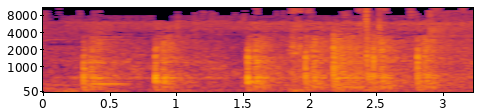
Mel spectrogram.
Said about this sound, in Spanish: Este era en concreto el momento del tiroteo, del asalto a la casa del presidente de Haití.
